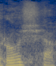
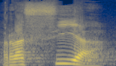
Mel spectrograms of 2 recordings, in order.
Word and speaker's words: 러시아: 그렇게 러시아 그러지 말고 라시아. 그게 진짜 본토 발음이에요.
